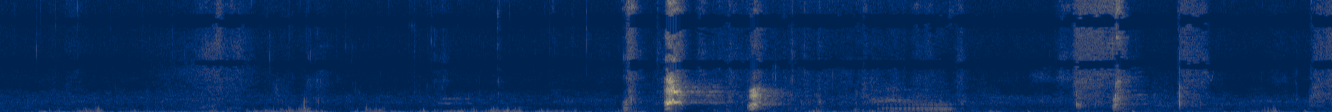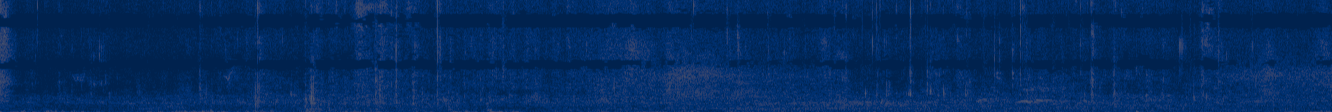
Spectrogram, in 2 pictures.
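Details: Orphan toy poodle puppy at lunchtime: a short burst of sharp, loud barks near the middle, with soft low rumbling and handling noise before and a quiet stretch after.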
